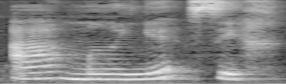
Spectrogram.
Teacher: Uma palavra oxítona, segundo o exemplo aqui mesmo da nossa gramática, é amanhecer. Em amanhecer, o ser é a sílaba tônica, logo a palavra é uma oxítona, última sílaba tônica.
